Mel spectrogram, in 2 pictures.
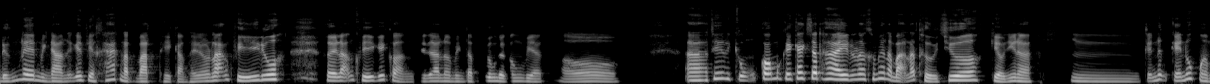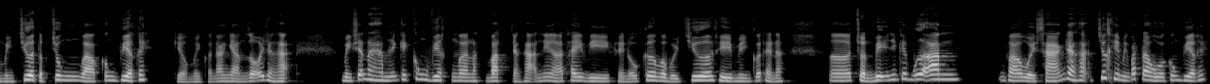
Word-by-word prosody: đứng 150 Hz, +8 st, -4 dB
nên 220 Hz, -5 st, +3 dB
mình 160 Hz, -, -6 dB
làm 145 Hz, -2 st, 0 dB
những 150 Hz, -, -9 dB
cái 190 Hz, -, +1 dB
việc 175 Hz, -5 st, -2 dB
khác 220 Hz, +3 st, -3 dB
lặt 150 Hz, -, -1 dB
vặt 140 Hz, 0 st, +1 dB
thì 135 Hz, -1 st, -9 dB
cảm 125 Hz, -2 st, -8 dB
thấy 130 Hz, +2 st, -7 dB
nó 155 Hz, +2 st, -3 dB
lãng 195 Hz, +4 st, +1 dB
phí, 180 Hz, -1 st, +2 dB
đúng 230 Hz, +2 st, +6 dB
không? -, -, -14 dB, 0.4 s
Hơi 175 Hz, -1 st, +4 dB
lãng 175 Hz, +3 st, -1 dB
phí 180 Hz, -1 st, +2 dB
cái 205 Hz, -, -1 dB
khoảng 135 Hz, -9 st, -4 dB
thời 145 Hz, +1 st, -8 dB
gian 150 Hz, 0 st, -1 dB
mà 150 Hz, -, -4 dB
mình 140 Hz, -1 st, -9 dB
tập 140 Hz, 0 st, -6 dB
trung 165 Hz, -2 st, -3 dB
được 150 Hz, -, +1 dB
công 150 Hz, 0 st, -9 dB
việc. 135 Hz, -3 st, -6 dB, 0.2 s
Ồ, 135 Hz, 0 st, -5 dB, 0.6 s
à, 190 Hz, 0 st, +2 dB
thế 270 Hz, -, 0 dB
thì 260 Hz, -, -2 dB
cũng 195 Hz, -5 st, -5 dB
có 250 Hz, -1 st, +7 dB
một 280 Hz, -, -4 dB
cái 245 Hz, 0 st, +2 dB
cách 275 Hz, 0 st, +4 dB
rất 275 Hz, -1 st, +6 dB
hay 235 Hz, -3 st, +7 dB
đó 220 Hz, -, -3 dB
là 240 Hz, 0 st, +1 dB
không 245 Hz, +2 st, -6 dB
biết 275 Hz, -, 0 dB
là 225 Hz, -, +1 dB
bạn -, -, +1 dB
đã 195 Hz, -, 0 dB
thử 140 Hz, -4 st, 0 dB
chưa 195 Hz, +4 st, +5 dB
kiểu 150 Hz, -6 st, +2 dB
như 155 Hz, +5 st, -2 dB
nà, 140 Hz, -3 st, 0 dB, 0.4 s
ừm, 135 Hz, -3 st, -9 dB
cái 155 Hz, +4 st, -8 dB
nức 225 Hz, -1 st, -3 dB
cái 170 Hz, 0 st, 0 dB
núc 260 Hz, +4 st, -1 dB
mà 160 Hz, -, -1 dB
mình 140 Hz, -1 st, -7 dB
chưa 215 Hz, +5 st, +6 dB
tập -, -, -3 dB
trung 195 Hz, -3 st, 0 dB
vào 150 Hz, -3 st, +3 dB
công 190 Hz, -1 st, -5 dB
việc 185 Hz, -3 st, +5 dB
ấy, 220 Hz, -, 0 dB, 0.3 s
kiểu, 130 Hz, -5 st, -6 dB
mình 125 Hz, +1 st, -11 dB
còn 130 Hz, +4 st, -13 dB
đang 150 Hz, 0 st, -3 dB
nhàn 135 Hz, -2 st, -3 dB
rỗi 160 Hz, +4 st, +1 dB
chẳng 180 Hz, -, -2 dB
hạn, 150 Hz, +1 st, 0 dB, 0.5 s
mình 170 Hz, -2 st, -3 dB
sẽ 225 Hz, -, +2 dB
làm 195 Hz, -5 st, 0 dB
những 185 Hz, -, -4 dB
cái 225 Hz, -, -3 dB
công 235 Hz, -4 st, -3 dB
việc 185 Hz, -1 st, -1 dB
mà 170 Hz, -1 st, -1 dB
lặt 160 Hz, 0 st, -5 dB
vặt 165 Hz, +2 st, +2 dB
chẳng 140 Hz, -2 st, -7 dB
hạn 155 Hz, +1 st, -2 dB
như 175 Hz, 0 st, -2 dB
là 145 Hz, -, -1 dB
thay 175 Hz, 0 st, -1 dB
vì 150 Hz, -2 st, -2 dB
phải 135 Hz, -, -6 dB
nấu 130 Hz, +2 st, -4 dB
cơm 195 Hz, +5 st, +1 dB
vào 165 Hz, -, +2 dB
buổi 135 Hz, 0 st, -4 dB
trưa 190 Hz, +4 st, +4 dB
thì 165 Hz, -4 st, +2 dB
mình 150 Hz, -1 st, -6 dB
có 175 Hz, +1 st, -3 dB
thể 155 Hz, -, -3 dB
nà, 145 Hz, +1 st, -6 dB, 0.4 s
ờ, 170 Hz, +1 st, +1 dB
chuẩn 170 Hz, -3 st, +2 dB
bị 190 Hz, 0 st, +4 dB
những 225 Hz, -, -4 dB
cái 255 Hz, -, -2 dB
bữa 235 Hz, +1 st, +3 dB
ăn 230 Hz, 0 st, +6 dB, 0.4 s
vào 175 Hz, -1 st, +2 dB
buổi 150 Hz, -2 st, +2 dB
sáng 160 Hz, +3 st, +3 dB
chẳng 230 Hz, -6 st, +4 dB
hạn, 200 Hz, -, -1 dB
trước 295 Hz, -1 st, +1 dB
khi 250 Hz, -, -1 dB
mình 190 Hz, -, -4 dB
bắt 250 Hz, +1 st, -1 dB
đầu 205 Hz, -4 st, +4 dB
vào 170 Hz, -1 st, 0 dB
công 205 Hz, -1 st, -4 dB
việc 190 Hz, -1 st, +1 dB
ấy. 170 Hz, -, +3 dB
170 Hz, 310 wpm, -23 LUFS, 145-200 Hz, 0.6 s, có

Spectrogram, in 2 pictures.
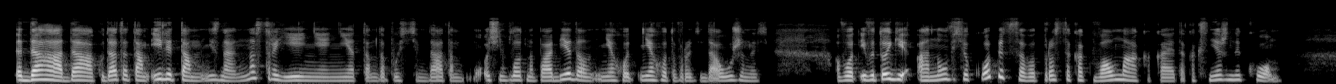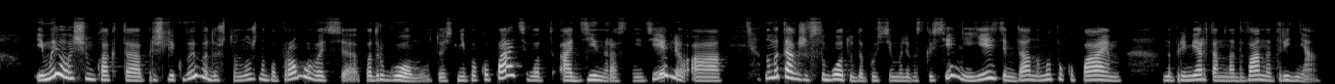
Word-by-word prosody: Да, 205 Hz, 0 st, +8 dB
да, 185 Hz, +1 st, +4 dB
куда-то 205 Hz, +5 st, +2 dB
там, 195 Hz, -2 st, +1 dB
или, 240 Hz, +2 st, +4 dB
там, 190 Hz, -6 st, -1 dB
не 210 Hz, -, -2 dB
знаю, 170 Hz, -6 st, -3 dB
настроения 185 Hz, -8 st, 0 dB
нет, 175 Hz, 0 st, -5 dB
там, -, -, -7 dB
допустим, 170 Hz, -1 st, -10 dB
да 170 Hz, +1 st, -2 dB
там, 160 Hz, -1 st, -10 dB
очень 195 Hz, -1 st, -5 dB
плотно 195 Hz, -3 st, -1 dB
пообедал 180 Hz, +3 st, +2 dB
не 185 Hz, -4 st, -4 dB
охот 175 Hz, -2 st, -4 dB
не 200 Hz, +1 st, +1 dB
охота 190 Hz, -4 st, -3 dB
вроде 165 Hz, -1 st, -8 dB
да -, -, -1 dB
ужинать. 175 Hz, -3 st, -4 dB, 0.7 s
Вот 190 Hz, +2 st, +1 dB
и 205 Hz, -, +5 dB
в 210 Hz, -, +3 dB
итоге 230 Hz, +1 st, +6 dB
оно 190 Hz, +6 st, +1 dB
всё 230 Hz, 0 st, -3 dB
копится 290 Hz, -, +1 dB
вот 175 Hz, 0 st, -4 dB
просто 210 Hz, +1 st, -3 dB
как 195 Hz, 0 st, -5 dB
волна 185 Hz, +2 st, +2 dB
какая-то, 160 Hz, -1 st, -7 dB
как 180 Hz, -, -14 dB
снежный 215 Hz, +1 st, -2 dB
ком. -, -, -3 dB, 0.9 s
И 205 Hz, -, +1 dB
мы 335 Hz, -, +7 dB
в 410 Hz, -, +6 dB
общем 265 Hz, -5 st, -1 dB
как-то 200 Hz, -4 st, -1 dB
пришли 210 Hz, +1 st, -4 dB
к -, -, -23 dB
выводу, 295 Hz, -, 0 dB
что 190 Hz, -1 st, -11 dB
нужно 230 Hz, +5 st, -4 dB
попробовать, 205 Hz, -, -1 dB
э, -, -, -5 dB
по-другому. 195 Hz, -6 st, 0 dB
То 170 Hz, -, -7 dB
есть 170 Hz, +2 st, -10 dB
не 190 Hz, -1 st, -5 dB
покупать 230 Hz, -, +2 dB
вот 190 Hz, -1 st, -7 dB
один 185 Hz, +2 st, 0 dB
раз 160 Hz, -1 st, -8 dB
в -, -, -40 dB
неделю, 245 Hz, -, 0 dB
а, 170 Hz, -1 st, 0 dB, 0.4 s
ну 290 Hz, -, -2 dB
мы 335 Hz, -, +4 dB
также 295 Hz, -, +5 dB
в -, -, -9 dB
субботу 220 Hz, -4 st, +1 dB
допустим 175 Hz, +1 st, -8 dB
или 170 Hz, -, -6 dB
воскресенье 185 Hz, -, -3 dB
ездим, 220 Hz, -2 st, +1 dB
да. 210 Hz, +4 st, +1 dB
Но 195 Hz, -2 st, -5 dB
мы 220 Hz, +4 st, -2 dB
покупаем 205 Hz, -5 st, 0 dB, 0.4 s
например 195 Hz, +4 st, 0 dB
там 185 Hz, -1 st, -3 dB
на 175 Hz, 0 st, -5 dB
2, 175 Hz, +5 st, +2 dB
на 195 Hz, -4 st, -4 dB
3 200 Hz, +2 st, -3 dB
дня, 180 Hz, +3 st, -9 dB
195 Hz, 185 wpm, -22 LUFS, 175-220 Hz, 0.9 s, Да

